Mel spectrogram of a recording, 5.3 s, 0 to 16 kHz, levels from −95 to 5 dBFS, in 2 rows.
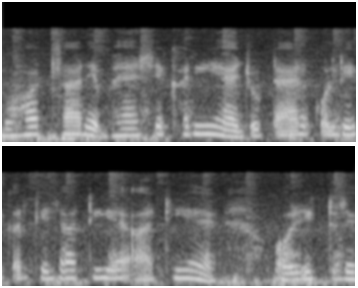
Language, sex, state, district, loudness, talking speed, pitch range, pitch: Hindi, male, Bihar, West Champaran, -17 LUFS, 190 wpm, 175-215 Hz, 200 Hz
